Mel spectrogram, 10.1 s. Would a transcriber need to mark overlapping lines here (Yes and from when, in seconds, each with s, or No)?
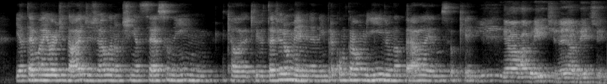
No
